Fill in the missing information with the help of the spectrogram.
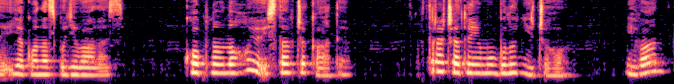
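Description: High-voiced woman reading an audiobook. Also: a little mellow. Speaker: audiobook narrator. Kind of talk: audiobook narration.

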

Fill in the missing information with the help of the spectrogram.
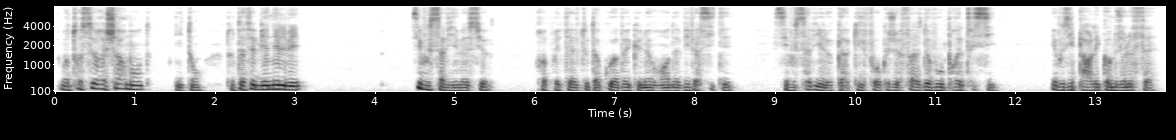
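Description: A man voicing a gentle, tearful elderly noblewoman and grandmother in an audiobook, speaking with soft, earnest pleading. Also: fairly low pitch, fairly even intonation, normal speed, breathy edge.

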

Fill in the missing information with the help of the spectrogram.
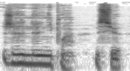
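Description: A man's voice: mid-range voice, measured pace, dark tone, voice pushed up, close to an everyday voice. A man voicing a passionate young woman in an audiobook, given to pleading, sobbing outbursts. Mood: guarded.

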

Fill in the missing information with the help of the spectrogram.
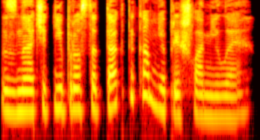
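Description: A woman's voice: mid-range voice, normal speed, dry recording, studio quality, close to an everyday voice. Woman voicing a patronizing noble lady. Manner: smooth, condescending, softly amused.

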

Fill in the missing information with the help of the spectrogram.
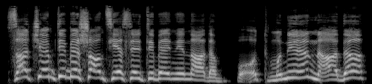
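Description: A woman's voice: high-pitched, big pitch swings, moderate pace, a bit bright, dry recording, clean studio sound, pitched above the performer's own voice. A woman voicing a jovial middle-aged male bus driver who talks bluntly and familiarly, in broken phrasing.

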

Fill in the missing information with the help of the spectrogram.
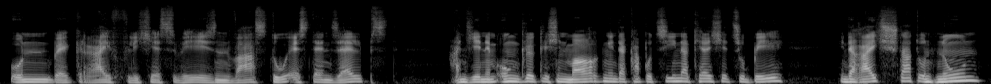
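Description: A male audiobook reader narrating with careful emphasis and rhythm. His voice is low-pitched and the delivery very unhurried. The recording is close and dry, with no room sound. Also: no echo. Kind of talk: scripted literary narration.

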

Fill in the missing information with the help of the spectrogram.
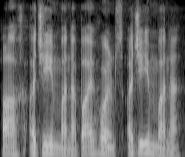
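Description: A man's voice: mid-range voice, lively intonation, brisk, a bit bright, no echo, studio quality, voice pushed up, close to an everyday voice. A man voicing a proud, emotional noblewoman in an audiobook reading, raising his voice to play her. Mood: pleading. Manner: indignant, emotional. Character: proud noblewoman, defiant then pleading.

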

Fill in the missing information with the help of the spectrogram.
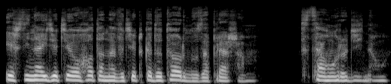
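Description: A woman voicing a cheerful, slightly tipsy female friend in an audiobook, with a lively, bubbly manner. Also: on the low side, a little fast, no echo, clean studio sound, lightly acted. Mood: playful. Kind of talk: audiobook character voice.

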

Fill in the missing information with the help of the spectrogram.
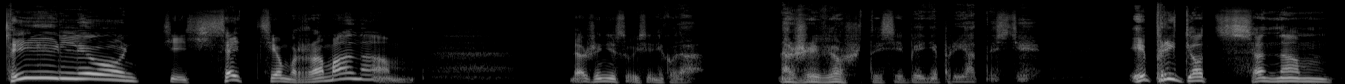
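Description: A man voicing a self-righteous older male writer who lectures and shouts, loud and insistent, dragging his words out. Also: medium pitch, gravelly, no echo, studio quality, heavily acted. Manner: loud, preachy, slow and insistent.

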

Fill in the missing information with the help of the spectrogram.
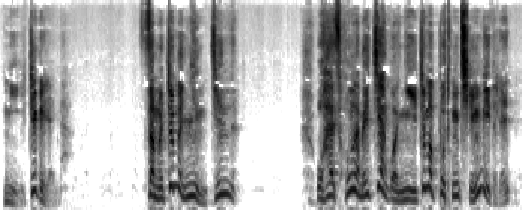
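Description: A man's voice: a little high, huge pitch swings, normal speed, breathy edge, voice pushed up, exaggerated voice. A man voicing an exasperated army officer scolding a stubborn comrade.

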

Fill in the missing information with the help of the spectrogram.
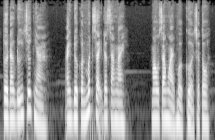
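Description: Woman doing a vindictive middle-aged mother, loud, sneering, low-pitched, dry close sound. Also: quick pace, no room sound, soft background music, lightly acted. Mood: indignant.

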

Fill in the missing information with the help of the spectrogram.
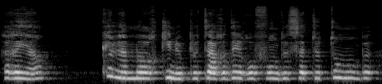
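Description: A woman's voice: high-pitched, big pitch swings, moderate pace, darkish tone, pitched above the performer's own voice. A woman voicing a terrified despairing mother. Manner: anxious, pleading and tremulous. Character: frightened middle-aged mother, despairing.

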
